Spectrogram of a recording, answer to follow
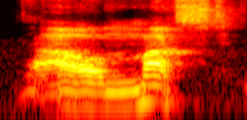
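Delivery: lightly voiced dark lord insisting; mock villain yell. A narrator's reading. Voldemort insists, mild villain yell. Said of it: "he yelled".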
